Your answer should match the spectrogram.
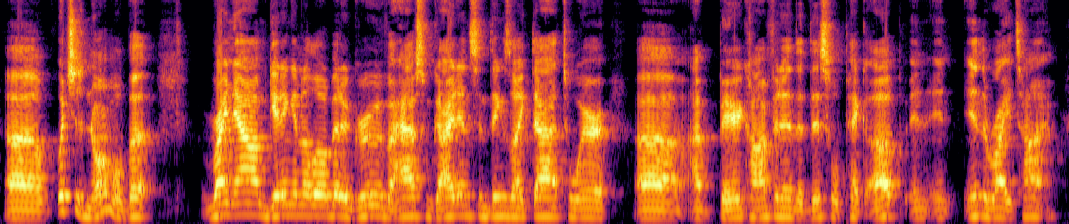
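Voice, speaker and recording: A young man from Florida speaks to his viewers in a relaxed, earnest way. He rambles a little, restarting sentences and dropping fillers as he works through his thoughts, with a voice of middling pitch. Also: moderate pace. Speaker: vlogger. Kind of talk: casual motivational talk to camera.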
